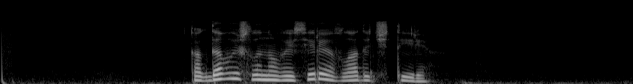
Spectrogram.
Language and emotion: Russian, neutral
